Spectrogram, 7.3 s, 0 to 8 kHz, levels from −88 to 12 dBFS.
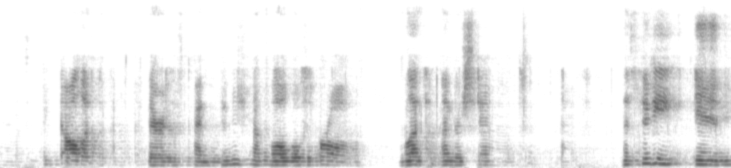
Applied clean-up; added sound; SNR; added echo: neural mask model DeepFilterNet 3.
